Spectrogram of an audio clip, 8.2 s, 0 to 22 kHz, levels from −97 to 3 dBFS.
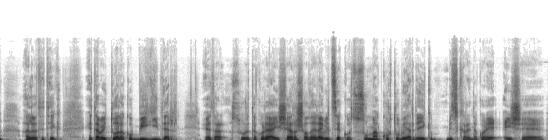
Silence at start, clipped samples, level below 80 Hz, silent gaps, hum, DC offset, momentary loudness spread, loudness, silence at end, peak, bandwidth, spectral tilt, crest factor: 0 s; under 0.1%; -52 dBFS; none; none; under 0.1%; 9 LU; -19 LUFS; 0.05 s; -4 dBFS; 14.5 kHz; -6 dB/octave; 16 dB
